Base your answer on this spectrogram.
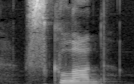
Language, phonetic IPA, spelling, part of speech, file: Ukrainian, [skɫad], склад, noun, Uk-склад.ogg
- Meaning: 1. warehouse 2. composition (combination of individual parts that form something whole) 3. syllable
